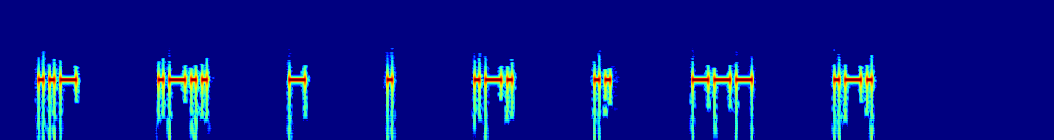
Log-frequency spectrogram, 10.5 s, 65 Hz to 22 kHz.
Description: Morse code, heard as a keyed tone, about 22 wpm, spaced as for 9 wpm, 800 Hz. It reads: ULTERIOR
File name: SOUND WORDS 22 wpm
